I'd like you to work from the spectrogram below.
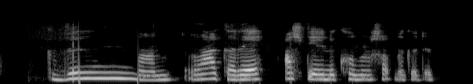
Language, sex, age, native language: Icelandic, female, 11, Icelandic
